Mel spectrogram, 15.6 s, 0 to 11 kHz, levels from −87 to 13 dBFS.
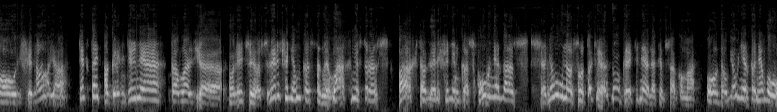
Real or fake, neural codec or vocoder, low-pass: fake; codec, 24 kHz, 1.5 kbps, HILCodec; 9.9 kHz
